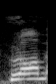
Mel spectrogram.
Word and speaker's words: Rome: Roman room and again the words were pronounced like Rome and room but not one is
